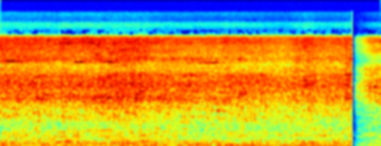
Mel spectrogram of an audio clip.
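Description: Steady road traffic noise: a continuous rumble of passing vehicles' engines and tyres. It cuts off abruptly near the end and comes back quieter.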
